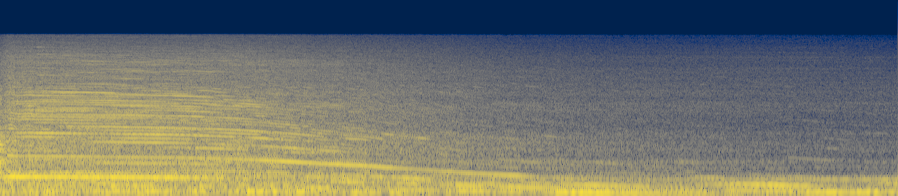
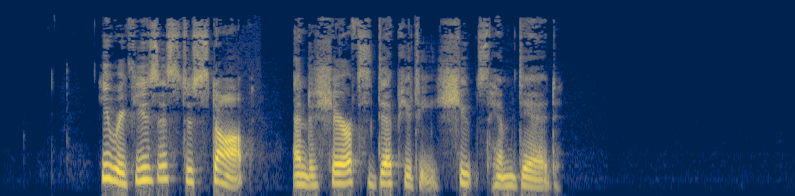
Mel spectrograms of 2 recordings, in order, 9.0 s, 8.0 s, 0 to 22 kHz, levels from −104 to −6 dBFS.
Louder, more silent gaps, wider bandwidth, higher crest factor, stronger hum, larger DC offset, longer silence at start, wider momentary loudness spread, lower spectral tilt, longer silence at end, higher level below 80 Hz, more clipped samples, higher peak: about the same, -17 LUFS vs -19 LUFS; neither; second, 12 kHz vs 16 kHz; about the same, 16 dB vs 20 dB; neither; neither; second, 0 s vs 1.05 s; about the same, 12 LU vs 10 LU; about the same, -5.5 dB/octave vs -5 dB/octave; second, 0 s vs 2.35 s; first, -22 dBFS vs -62 dBFS; neither; about the same, 0 dBFS vs -2 dBFS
